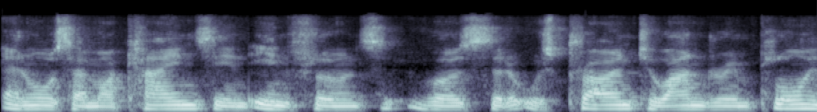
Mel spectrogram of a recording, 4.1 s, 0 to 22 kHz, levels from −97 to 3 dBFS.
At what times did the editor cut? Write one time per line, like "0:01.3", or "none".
0:01.2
